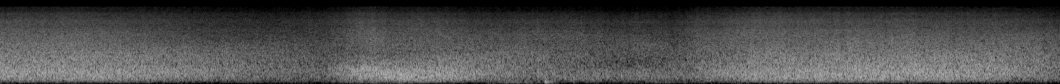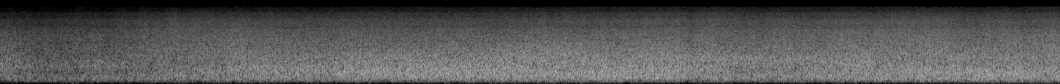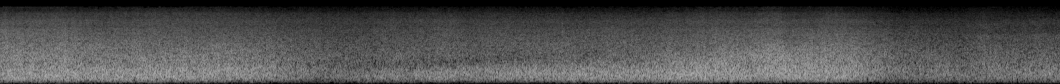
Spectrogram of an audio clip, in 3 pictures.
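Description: Wind buffeting the microphone and water rushing past the hull of a rigid inflatable boat under way at speed, a steady roar of noise that swells and eases several times.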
